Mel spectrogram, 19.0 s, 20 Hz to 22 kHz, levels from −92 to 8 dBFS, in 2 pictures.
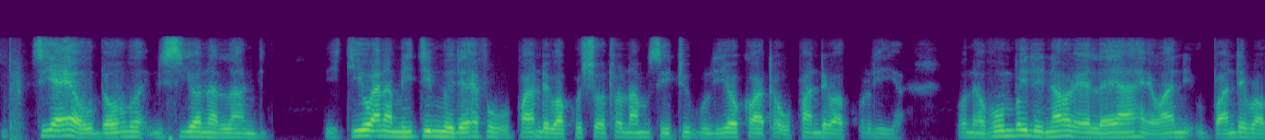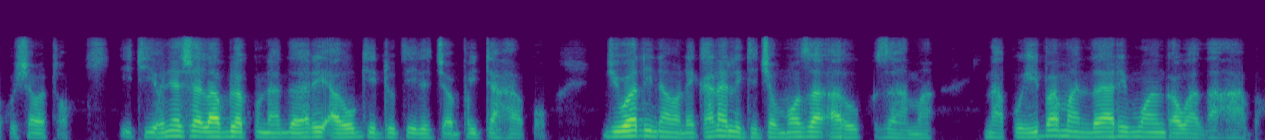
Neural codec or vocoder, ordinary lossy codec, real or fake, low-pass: codec, 16 kHz in and 24 kHz out, 0.6 kbps, FocalCodec, streaming, 4096 codes; Opus, 64 kbps; fake; 7.2 kHz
